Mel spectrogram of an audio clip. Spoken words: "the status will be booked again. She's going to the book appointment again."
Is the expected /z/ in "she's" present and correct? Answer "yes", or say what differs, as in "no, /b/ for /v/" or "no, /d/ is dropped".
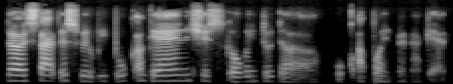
no, /s/ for /z/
